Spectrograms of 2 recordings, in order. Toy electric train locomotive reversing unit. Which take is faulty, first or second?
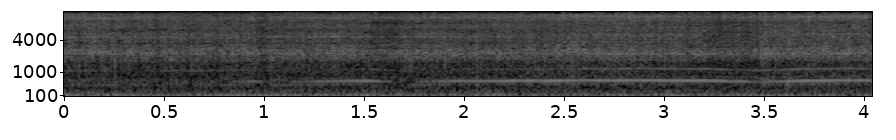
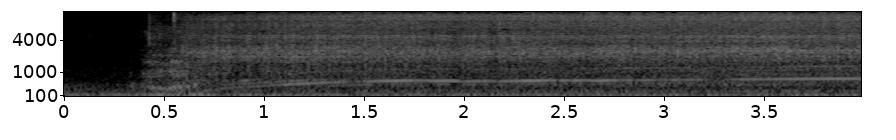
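first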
